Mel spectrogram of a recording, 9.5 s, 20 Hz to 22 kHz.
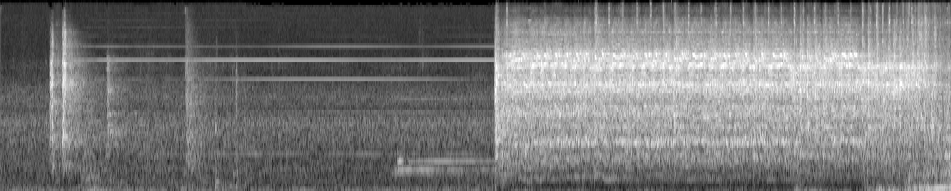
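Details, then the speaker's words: BMW M6 S63 twin-turbo V8, after repair of multiple-cylinder misfire, first start with air mass meters not yet installed: quiet priming ticks, sharp crank and catch into a steady even idle with no stumble; runs smooth. "Okay, so it runs smooth. Now I'm going to install the air mass meters with the air filters and I'm going to let it warm up."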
